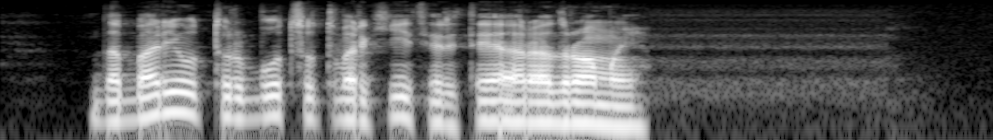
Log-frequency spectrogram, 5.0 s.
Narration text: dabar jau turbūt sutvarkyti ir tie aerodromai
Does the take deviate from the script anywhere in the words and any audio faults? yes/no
no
